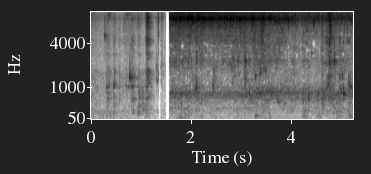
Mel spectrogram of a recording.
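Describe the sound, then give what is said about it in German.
Bathwater gushes loudly and steadily as it is poured into glass jam jars, starting abruptly after a brief burst of softer splashing and continuing without pause. “dann halt das Wasser in irgendwelche Glas, Konfigläser reingespült oder über jegliche Spalte laufen.”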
